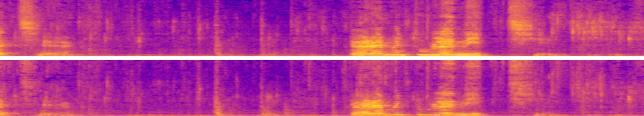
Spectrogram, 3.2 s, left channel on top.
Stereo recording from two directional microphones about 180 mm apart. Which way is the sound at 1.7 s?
35° left (ahead or behind).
